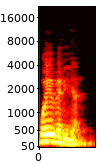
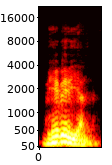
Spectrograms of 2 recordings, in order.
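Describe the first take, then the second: First: The name begins with a W sound. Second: The name begins with a V sound. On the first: The speaker calls it wrong. "আপনারা নিশ্চয়ই এটাকে বলছেন ওয়েবেরিয়ান" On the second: The speaker calls it right. "ডাব্লিউ কে উচ্চারণ করা হয় ভি। এই কারণে এটার উচ্চারণ হবে ভেবেরিয়ান"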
